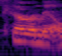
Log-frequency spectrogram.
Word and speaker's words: caramel: If you say caramel, C-A-R-M-E-L. Let me know if you guys said caramel or caramel. I'm trying to change my wording and say caramel because that is really how you say it.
